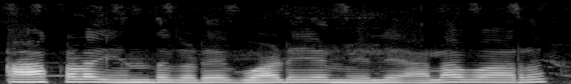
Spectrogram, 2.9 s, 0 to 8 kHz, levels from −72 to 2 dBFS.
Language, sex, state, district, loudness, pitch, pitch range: Kannada, female, Karnataka, Koppal, -17 LUFS, 220 Hz, 215-230 Hz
